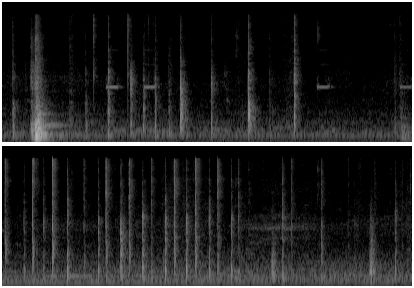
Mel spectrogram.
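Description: Microwave oven being set and started: a thud just after the start, a few short high keypad beeps, then from about four seconds a steady low hum as the oven runs, with sharp clicks scattered throughout.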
